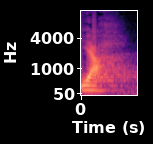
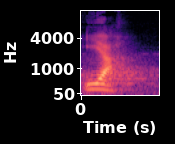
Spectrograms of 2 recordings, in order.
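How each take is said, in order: First: The syllable is said at normal speed. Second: The syllable is drawn out slowly, gliding.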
